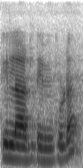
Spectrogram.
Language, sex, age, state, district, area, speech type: Telugu, female, 30-45, Telangana, Warangal, rural, spontaneous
